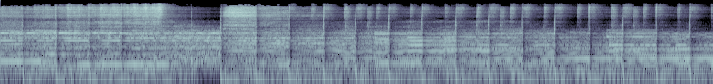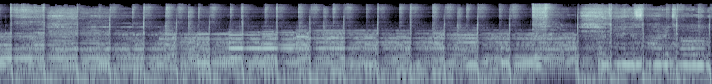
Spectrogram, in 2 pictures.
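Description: Live rock band playing an instrumental passage: electric guitars over a drum kit, with a short break about three seconds in.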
